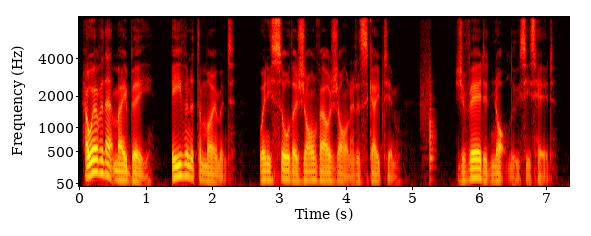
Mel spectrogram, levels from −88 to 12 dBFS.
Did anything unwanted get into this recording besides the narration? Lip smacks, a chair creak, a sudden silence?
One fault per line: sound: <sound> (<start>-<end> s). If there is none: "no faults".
sound: thud (5.1-5.4 s)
